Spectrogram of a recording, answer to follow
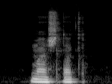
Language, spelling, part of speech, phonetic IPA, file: Polish, maślak, noun, [ˈmaɕlak], LL-Q809 (pol)-maślak.wav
